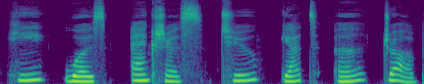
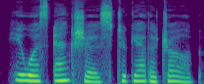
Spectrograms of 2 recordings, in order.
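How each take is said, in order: First: Slow, deliberate teaching read; slow classroom model sentence. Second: Said in the usual way. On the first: Shown as a demonstration. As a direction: stretch each word for learners.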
